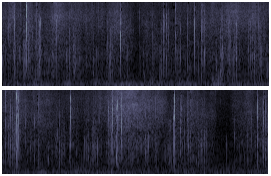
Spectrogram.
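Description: A full plastic package of cotton pads, held beside the microphone, is scratched with fingernails and squeezed. The result is dense, close-up crinkling and crackling with many sharp, bright ticks over a faint low hum. The level dips briefly near the end.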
